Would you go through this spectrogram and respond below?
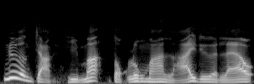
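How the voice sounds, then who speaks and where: A man's voice: medium pitch, huge pitch swings, a little fast, muffled recording. A man playing an authoritative yet caring eagle who rules the birds in a children's story, addressing his gathering with command.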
